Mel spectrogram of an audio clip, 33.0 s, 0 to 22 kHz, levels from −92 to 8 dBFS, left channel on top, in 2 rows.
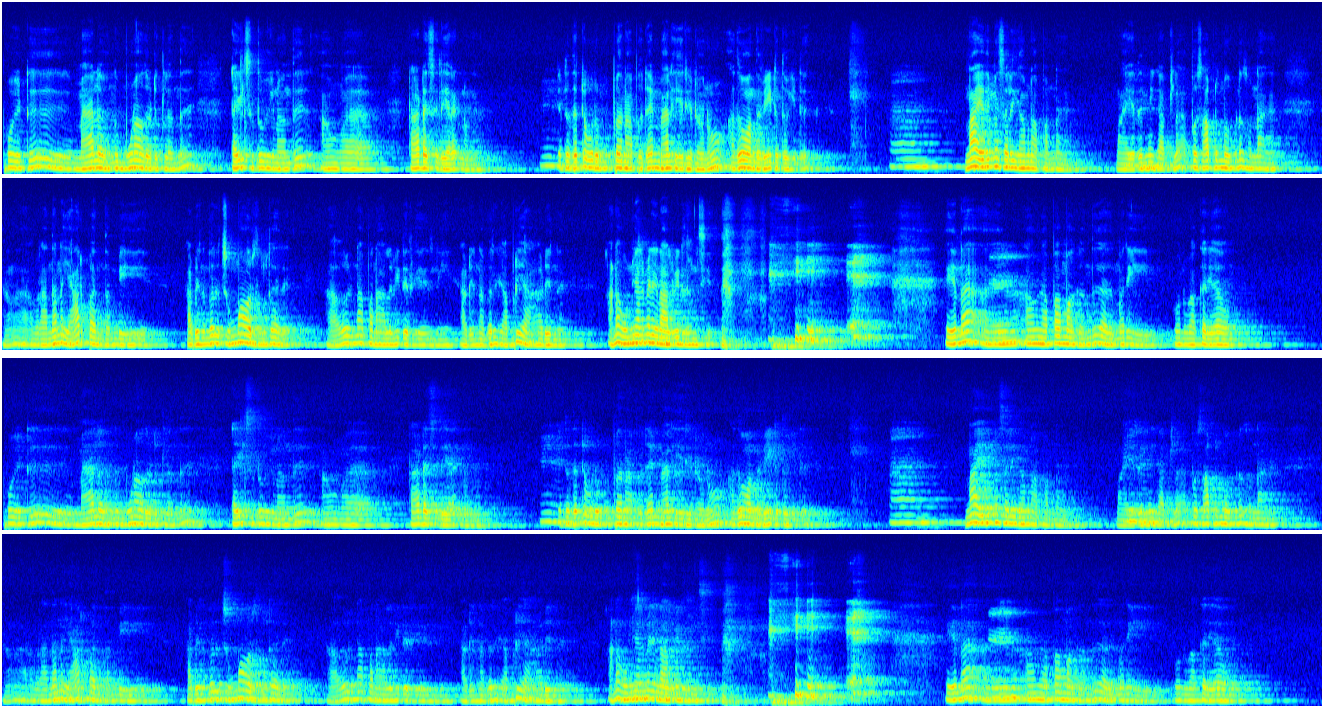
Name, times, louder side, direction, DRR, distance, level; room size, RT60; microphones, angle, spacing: voice 1, 0.0-2.4 2.9-4.7 5.1-6.0 6.9-10.1 10.6-10.7 12.0-13.4 13.9-15.9 16.5-18.4 18.8-20.1 20.5-23.5 24.1-26.0 27.7-31.9, left 4 dB, 60° left, 10 dB, 0.5 m, -27 dB
voice 2, 6.7-7.0 11.1-11.5 14.0-14.4 24.3-24.5 26.1-26.7 27.0-27.3 28.8-29.2, equal, 40° right, 1 dB, 1.3 m, -31 dB
7.6 x 7.0 x 4.6 m, 1.3 s
head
